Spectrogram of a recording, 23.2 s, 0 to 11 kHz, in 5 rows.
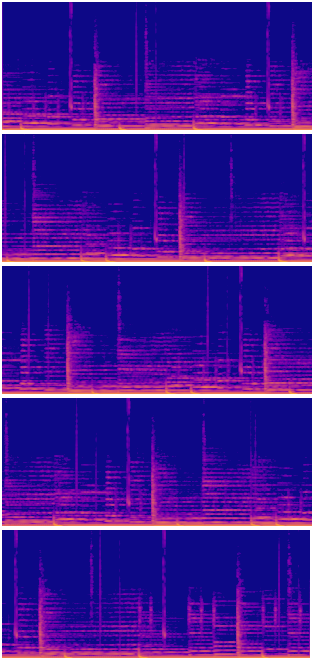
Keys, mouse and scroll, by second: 0.4 shift+click, 1.8 alt+middle click, 4.0 alt+middle click, 4.4 scroll down 1, 4.9 alt+click, 5.7 alt+middle click, 6.1 alt+click, 7.4 ctrl+click, 12.1 alt+click, 13.3 alt+middle click, 22.5 alt+middle click.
